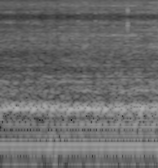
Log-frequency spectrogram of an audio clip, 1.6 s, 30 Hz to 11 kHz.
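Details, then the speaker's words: 1940 Chrysler Windsor coupe idling: steady engine with a fast, even puffing pulse, somewhat loud, from an exhaust leak where the pipe joins the manifold, needing a gasket replacement; otherwise runs smooth. "here's the engine and it has an exhaust leak where the pipe collects to the manifold on the other side so it does sound a little bit a little bit loud you can hear the exhaust leak"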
